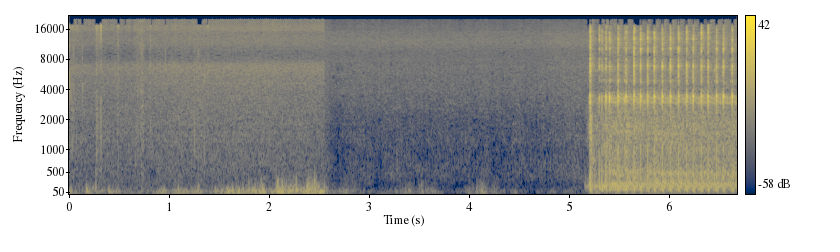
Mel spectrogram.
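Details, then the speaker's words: Super Tigre 90 glow engine in Super Chipmunk RC plane, first start after priming, well-kept low-hours engine: catches and holds a steady, low, rough burble; needle set about three clicks rich to lube bearings at lower rpm. "secret i have it set rich probably about three clicks rich i like to run them lower rpms a bit get all the bearings lubed up before i take yours up too high"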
